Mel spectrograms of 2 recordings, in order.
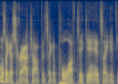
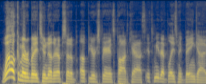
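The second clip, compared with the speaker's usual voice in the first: podcast host intro; 2 semitones higher, 9 dB louder than usual. Acted. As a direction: announce the show with energy. Opens the podcast episode.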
